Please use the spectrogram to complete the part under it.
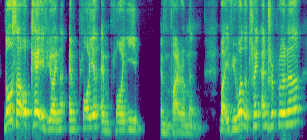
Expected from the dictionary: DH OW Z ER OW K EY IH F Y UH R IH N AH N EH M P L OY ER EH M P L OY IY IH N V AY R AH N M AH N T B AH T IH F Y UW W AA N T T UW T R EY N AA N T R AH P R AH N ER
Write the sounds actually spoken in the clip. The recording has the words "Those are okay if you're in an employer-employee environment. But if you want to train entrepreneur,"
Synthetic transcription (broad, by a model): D OW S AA OW K EY IH F Y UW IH AH N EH M P L OY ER EH M P L OY IY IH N V AY R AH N M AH N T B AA T IH F Y UW W AA N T T UW T R EY N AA N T R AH P R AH N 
